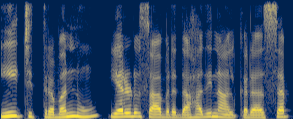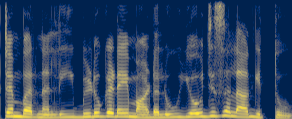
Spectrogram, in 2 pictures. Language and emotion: Kannada, neutral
